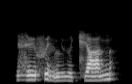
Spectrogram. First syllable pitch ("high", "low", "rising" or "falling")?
rising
